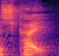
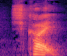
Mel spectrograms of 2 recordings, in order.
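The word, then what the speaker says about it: 司会: 사회, 사회자의 사회, 발음은 시카이, 시카이.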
